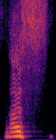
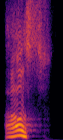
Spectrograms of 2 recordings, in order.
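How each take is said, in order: First: The s sound is plain and light. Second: The s sound is emphatic and heavy. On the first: The speaker calls it wrong. "لا تقل أس أس" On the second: The speaker calls it right. "والصاد قوية"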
